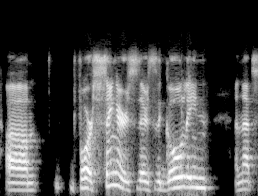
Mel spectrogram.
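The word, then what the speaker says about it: Goilín: for singers there's the goleen and that's not an advertisement for a serial this is how g o i l uh i n is pronounced in in the irish language uh the golden sessions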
